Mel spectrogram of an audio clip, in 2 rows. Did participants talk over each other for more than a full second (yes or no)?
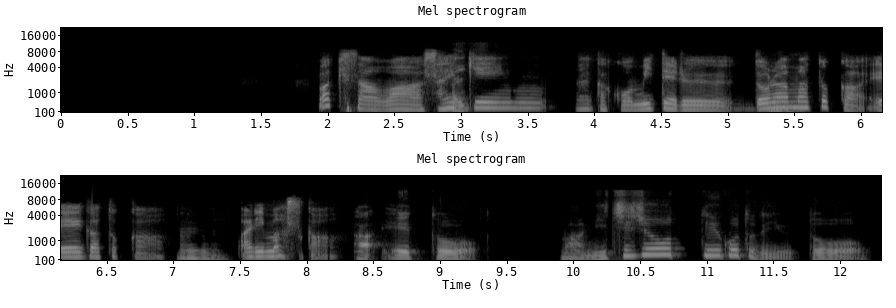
no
